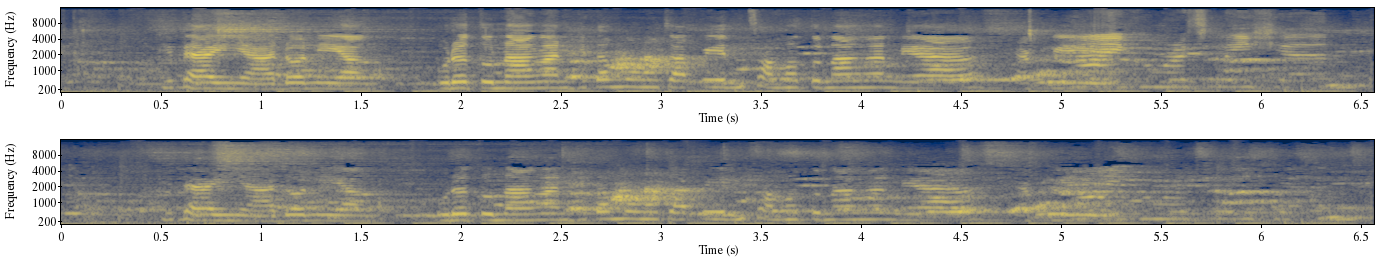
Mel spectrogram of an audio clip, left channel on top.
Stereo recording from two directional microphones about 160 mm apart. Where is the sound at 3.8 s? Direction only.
20° left (ahead or behind).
